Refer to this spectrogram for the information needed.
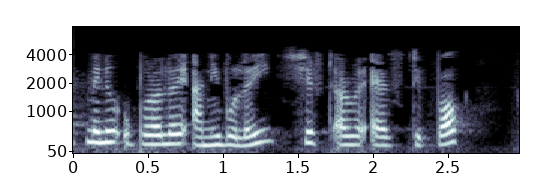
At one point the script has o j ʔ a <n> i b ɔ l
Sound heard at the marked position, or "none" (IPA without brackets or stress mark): n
